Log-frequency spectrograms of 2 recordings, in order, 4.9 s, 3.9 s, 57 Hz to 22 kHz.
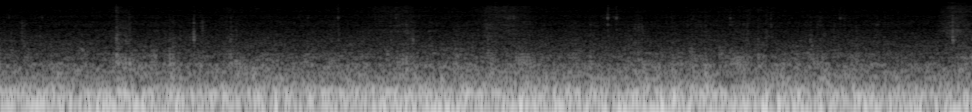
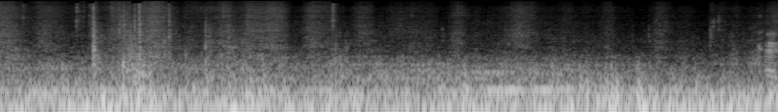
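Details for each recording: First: Restyled Opel Astra J, bad-roads package, 60,000 km, driving at -22 °C after front strut work fixing knocks over small bumps: only steady road rumble and wind, no clunks or knocks; quiet front suspension. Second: 2013 facelift Opel Astra J with the rough-roads package on original front shock absorbers, running with brake and throttle held: loose low clunks and rattles that also occur on small bumps. Not the calipers; the original shock has play.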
